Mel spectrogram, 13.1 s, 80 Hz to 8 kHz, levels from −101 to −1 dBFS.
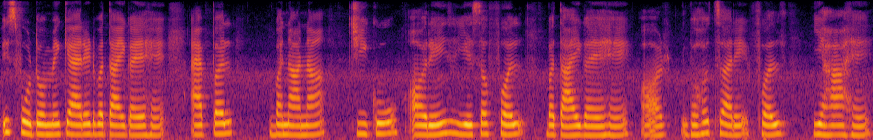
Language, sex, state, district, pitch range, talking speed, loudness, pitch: Hindi, female, Uttar Pradesh, Varanasi, 195-215 Hz, 105 wpm, -23 LUFS, 205 Hz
